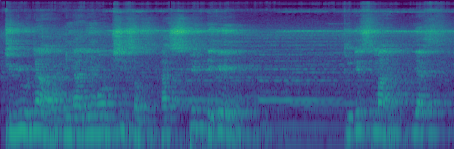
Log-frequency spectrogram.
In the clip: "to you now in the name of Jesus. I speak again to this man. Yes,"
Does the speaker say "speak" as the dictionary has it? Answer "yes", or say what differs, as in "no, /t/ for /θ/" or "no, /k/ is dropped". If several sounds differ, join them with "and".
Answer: yes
